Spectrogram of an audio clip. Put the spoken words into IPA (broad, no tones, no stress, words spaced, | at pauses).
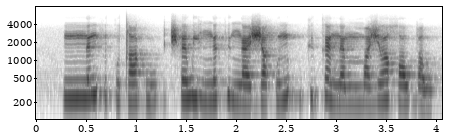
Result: nːɛnθɪ kʊtɑku | t͡ʃʰɛw jiŋɛk ɾʲuŋæ ʃɑkʊn | kʲʊkænæ mːɑʒɜ χɒwbɑw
